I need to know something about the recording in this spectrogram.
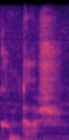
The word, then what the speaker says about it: Countach: C O U N T A C H Count O A pronounced Countach spelled count O but pronounced Countach and I have no idea what it means.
